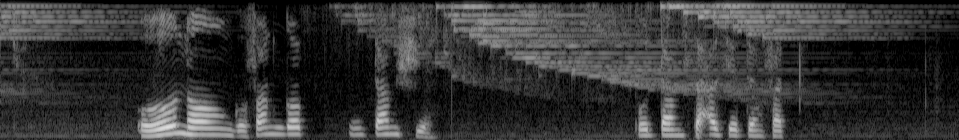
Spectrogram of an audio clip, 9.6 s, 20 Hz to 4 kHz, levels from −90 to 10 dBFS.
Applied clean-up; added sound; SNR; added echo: none; Wind chime; 15 dB; none.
